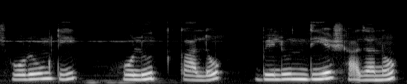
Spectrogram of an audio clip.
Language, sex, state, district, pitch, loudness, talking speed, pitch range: Bengali, female, West Bengal, Alipurduar, 230 Hz, -16 LUFS, 105 wpm, 205-255 Hz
